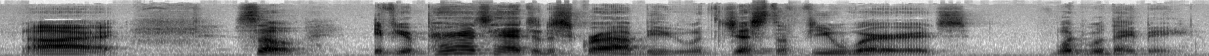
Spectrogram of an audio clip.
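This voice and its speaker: Delivered at a moderate pace in an American accent, the voice has vocal fry, very wide pitch swings and long, frequent pauses. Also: man, fairly low pitch for a man, very clean recording, silent background. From Texas. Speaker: school district superintendent. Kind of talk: interview.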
